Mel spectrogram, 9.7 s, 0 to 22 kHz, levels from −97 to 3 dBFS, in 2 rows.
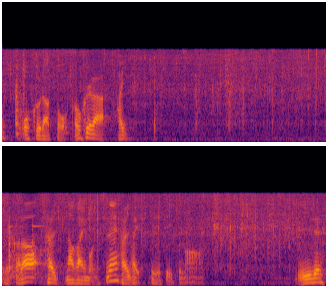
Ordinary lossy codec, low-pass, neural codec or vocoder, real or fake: none; 5.4 kHz; none; real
